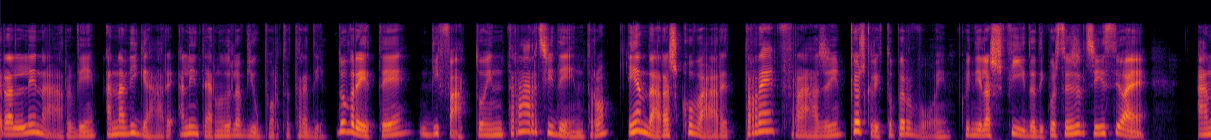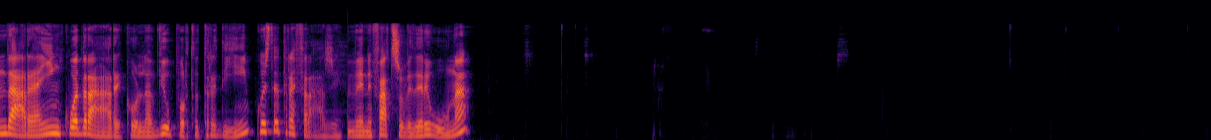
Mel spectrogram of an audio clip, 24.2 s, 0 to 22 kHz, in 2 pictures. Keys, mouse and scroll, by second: 3.6-4.9 middle drag, 17.6 middle click, 19.1 shift+middle click, 19.4-20.8 middle drag, 22.0-22.6 middle drag.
